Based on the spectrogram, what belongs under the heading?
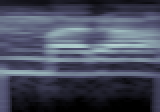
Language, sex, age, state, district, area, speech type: Kannada, female, 18-30, Karnataka, Mysore, urban, read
